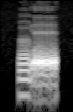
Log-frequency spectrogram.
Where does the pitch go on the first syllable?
low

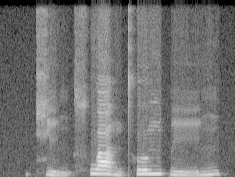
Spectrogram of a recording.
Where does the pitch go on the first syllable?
low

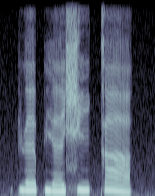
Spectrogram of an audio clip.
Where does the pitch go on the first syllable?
high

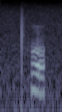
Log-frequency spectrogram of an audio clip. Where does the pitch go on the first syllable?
falling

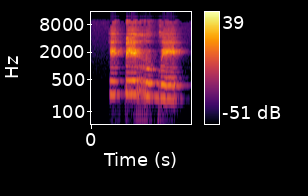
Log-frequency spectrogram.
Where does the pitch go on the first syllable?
high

